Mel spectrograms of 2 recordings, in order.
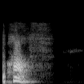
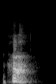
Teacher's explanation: It's more apparent with a p. But if we have a word beginning with a p followed by a vowel, the English pronounce it with a bit of a puff of breath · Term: aspirated P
